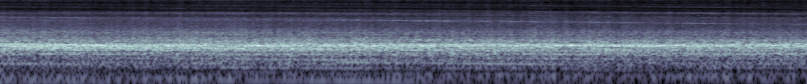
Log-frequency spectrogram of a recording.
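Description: Loud steady roar through the spin with a high whine slowly falling in pitch; worn drum bearings.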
